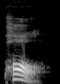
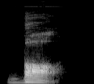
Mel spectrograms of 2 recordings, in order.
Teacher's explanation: P pushing air out a little explosion of air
